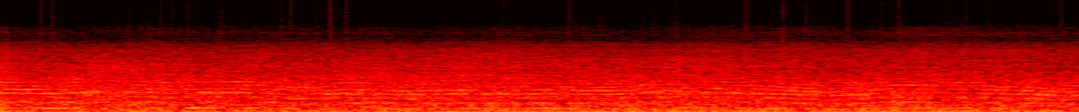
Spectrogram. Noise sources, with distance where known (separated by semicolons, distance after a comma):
unidentified powered saw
